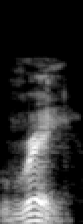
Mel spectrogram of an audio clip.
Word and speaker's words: Ra: uh came forth called Rey it is spelled r-a but it's pronounced re okay in that manifestation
